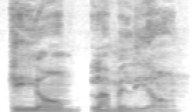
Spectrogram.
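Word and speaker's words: Guillaume Le Million: meant only one thing Guillaume La million if it doesn't rhyme you're not pronouncing it right out of the day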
